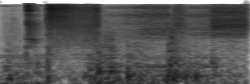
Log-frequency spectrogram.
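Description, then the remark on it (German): An S-Bahn commuter train stands at Wädenswil station on the left shore of Lake Zurich, letting out loud bursts of hissing air over a low rumbling engine hum, with rail clatter in the background and no voices. “Ankommen am Bahnhof Wädenswil. Die Leute, die hier aus der S-Bahn aussteigen, die gehören wie alle am linken Zürichseeufer zu den Profiteuren der neuen Durchmesserlinie.”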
